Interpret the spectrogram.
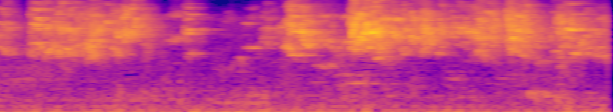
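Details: Short run of high, squeaky lovebird chirps, a rough chattering phrase, a brief lull, then sharper shrill notes.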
